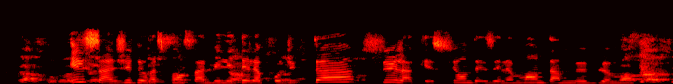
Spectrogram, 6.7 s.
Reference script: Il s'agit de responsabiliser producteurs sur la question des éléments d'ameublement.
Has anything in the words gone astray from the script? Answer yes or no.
yes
